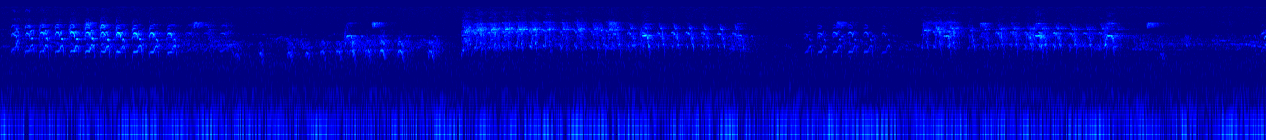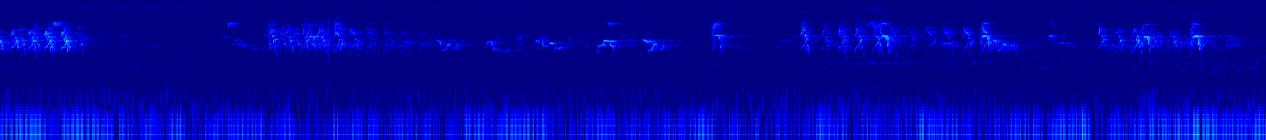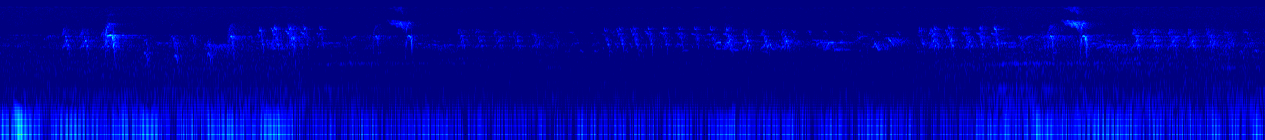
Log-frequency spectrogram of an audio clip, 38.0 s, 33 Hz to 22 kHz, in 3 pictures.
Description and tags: Ambiance Suburbian Forest 2
Outside, Forest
